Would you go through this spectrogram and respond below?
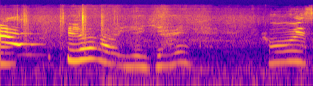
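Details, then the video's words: Calico cat, fluffy-coated, meowing in its cute voice on catching sight of a person; a run of quick, wavering meows that slide up and down in pitch, with a human voice speaking affectionately nearby. "Beautiful fluffy cat started meowing with its cute voice when it saw me"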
